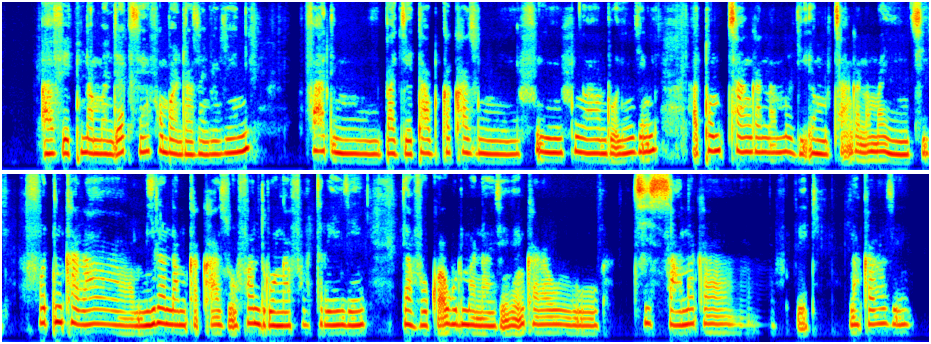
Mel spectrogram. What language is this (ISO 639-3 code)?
xmv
